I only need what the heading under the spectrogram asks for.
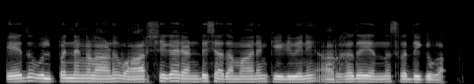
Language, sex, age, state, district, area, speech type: Malayalam, male, 30-45, Kerala, Kozhikode, urban, read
